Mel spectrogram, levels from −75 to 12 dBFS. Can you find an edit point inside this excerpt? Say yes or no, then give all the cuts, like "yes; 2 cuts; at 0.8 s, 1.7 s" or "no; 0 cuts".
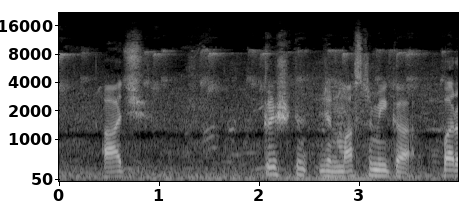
no; 0 cuts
